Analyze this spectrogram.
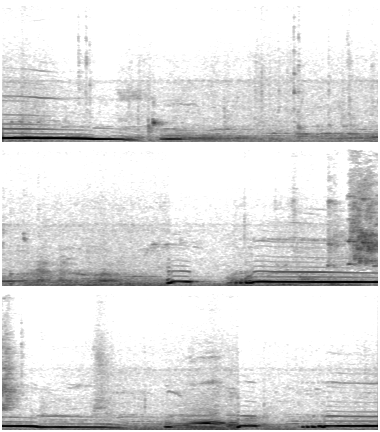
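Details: Pelung chicken crow tailing off in a falling note, a pause with faint voices, then a second drawn-out steady crow that bends downward, and a third crow beginning.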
